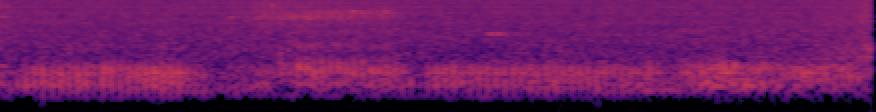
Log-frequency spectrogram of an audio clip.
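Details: Kenwai, a pet cat, purrs while greeting on returning home with vigorous head rubbing; a close, low, continuous purr swells and fades with each breath, about three cycles, in a quiet room.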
